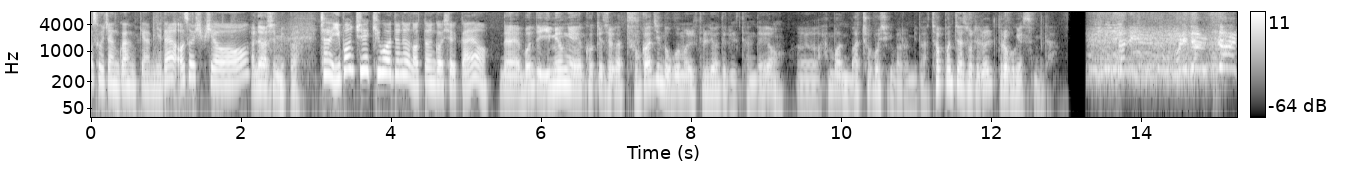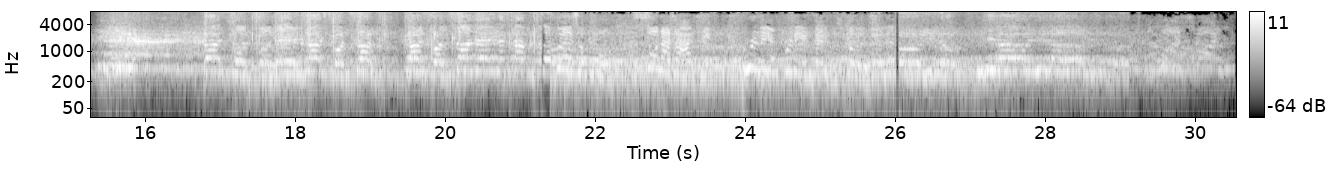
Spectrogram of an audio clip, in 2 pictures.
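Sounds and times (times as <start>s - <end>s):
speech: 0.0s - 12.9s
crowd of supporters cheering: 13.3s - 30.5s.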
